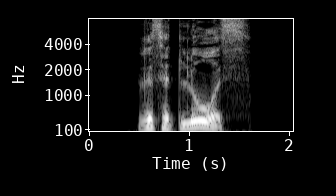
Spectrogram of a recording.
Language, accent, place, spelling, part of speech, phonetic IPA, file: German, Germany, Berlin, risset los, verb, [ˌʁɪsət ˈloːs], De-risset los.ogg
- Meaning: second-person plural subjunctive II of losreißen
